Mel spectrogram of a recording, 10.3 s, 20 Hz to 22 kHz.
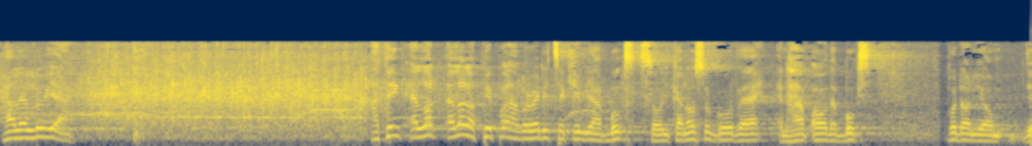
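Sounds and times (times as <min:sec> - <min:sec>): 
speech: 0:00.0 - 0:01.5, 0:03.7 - 0:10.3
crowd applauding: 0:00.0 - 0:06.5.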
